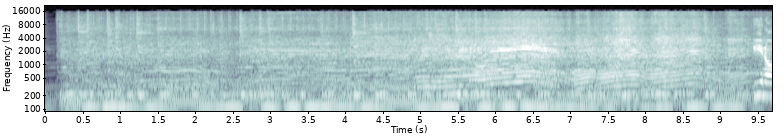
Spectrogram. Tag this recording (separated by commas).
Vehicle, Motorcycle, Chainsaw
